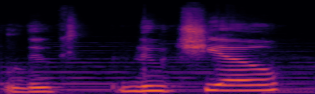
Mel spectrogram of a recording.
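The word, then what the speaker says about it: Luccio: Well, I pronounced it Lucio. The audio book then was pronouncing it Luchio, which actually makes more sense cuz it was like an Italian last name in the book.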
